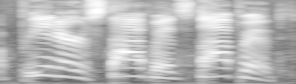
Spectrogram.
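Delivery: a playful high voice, whining stop it; squirming mock complaint; mock protest. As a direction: play the embarrassed buddy pushing off a hug. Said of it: "and he'd go".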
